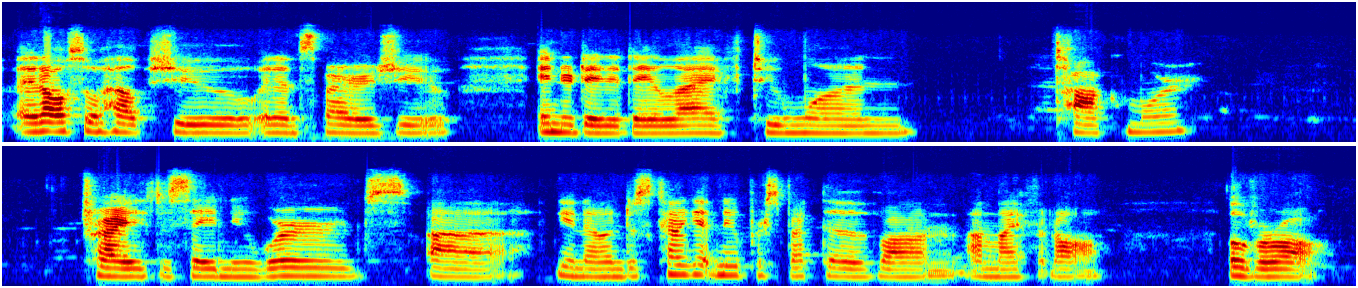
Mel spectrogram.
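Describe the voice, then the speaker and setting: A slightly hoarse woman hosting a comic book reading stream, chatting casually with lots of fillers and trying to slow her naturally fast speech. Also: fairly low pitch, little pitch movement, dull audio. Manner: rambling, filler-heavy, self-deprecating. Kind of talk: casual livestream chat.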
